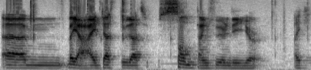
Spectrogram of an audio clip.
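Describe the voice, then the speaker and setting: Speech comes at a fairly slow pace with monotone, flat intonation. Room echo is audible. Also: man, medium pitch for a man. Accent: non-native. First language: not English. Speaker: indie game developer. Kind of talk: casual interview on a live stream. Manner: halting, many fillers and restarts.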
